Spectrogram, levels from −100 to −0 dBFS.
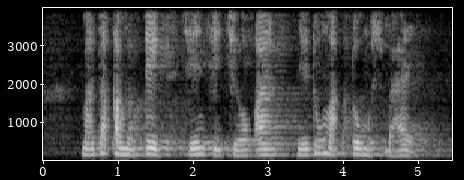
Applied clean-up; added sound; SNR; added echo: none; none; none; reverberation time 1.5 s.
